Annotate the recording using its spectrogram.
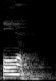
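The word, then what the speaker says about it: poem: मेरे ख्याल से बहुत से लोग इसको पोएम बोलते होंगे, बट दैट्स नॉट पोएम, इसको बोलते हैं पोअम। अजीब लगेगा बट एग्जैक्ट प्रोनाउंसिएशन यही है।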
